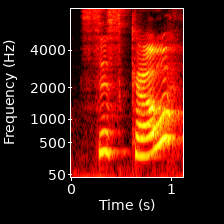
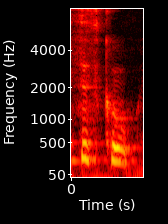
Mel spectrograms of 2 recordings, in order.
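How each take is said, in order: First: The final vowel is an 'oh' sound. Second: The final vowel is an 'oo' sound.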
